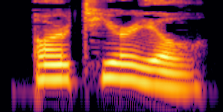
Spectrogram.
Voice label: "Arterial", English

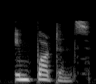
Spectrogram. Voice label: "Importance", English

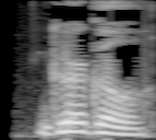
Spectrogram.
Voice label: "Gurgle", English

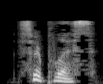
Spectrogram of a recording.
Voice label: "Surplus", English

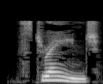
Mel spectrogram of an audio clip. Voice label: "Strange", English

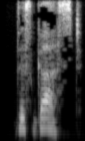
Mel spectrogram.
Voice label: "Disgust" English

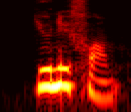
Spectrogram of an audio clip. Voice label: "Uniform", English

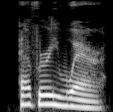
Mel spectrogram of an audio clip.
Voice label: "Everywhere", English

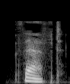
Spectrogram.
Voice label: "Theft", English

